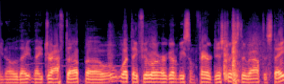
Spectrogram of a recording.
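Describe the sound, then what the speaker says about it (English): Fireworks bang repeatedly in the background at a high school football game, Cashion at Pawhuska, sharp bursts scattered under continuous close-up talk from a man. "As you can hear the fireworks going off in the background there."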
